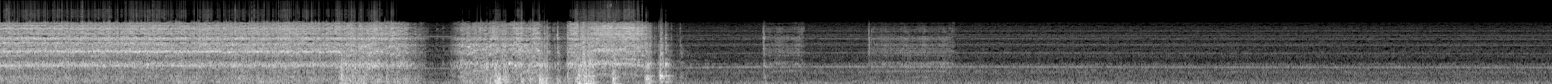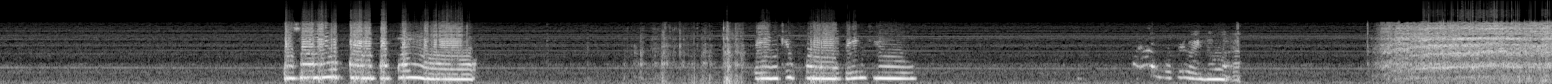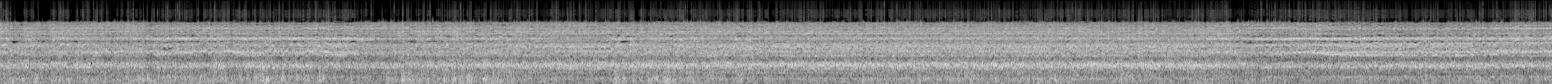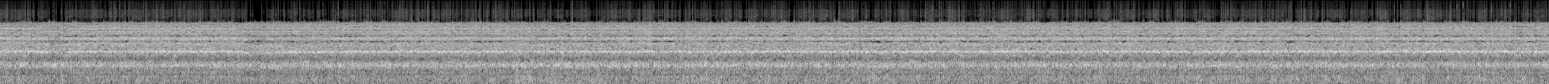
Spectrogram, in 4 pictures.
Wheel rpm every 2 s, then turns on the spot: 230, 220, 110, 90, 10, 0, 0, 0, 0, 0, 0, 0, 0, 0, 30, 210, 220, 220, 210, 210, 210, 210, 210, 230, 230, 230, 230, 230, 230, 230, 230.
none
